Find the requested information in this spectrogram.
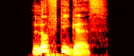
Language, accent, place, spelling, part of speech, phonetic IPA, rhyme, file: German, Germany, Berlin, luftiges, adjective, [ˈlʊftɪɡəs], -ʊftɪɡəs, De-luftiges.ogg
- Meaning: strong/mixed nominative/accusative neuter singular of luftig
